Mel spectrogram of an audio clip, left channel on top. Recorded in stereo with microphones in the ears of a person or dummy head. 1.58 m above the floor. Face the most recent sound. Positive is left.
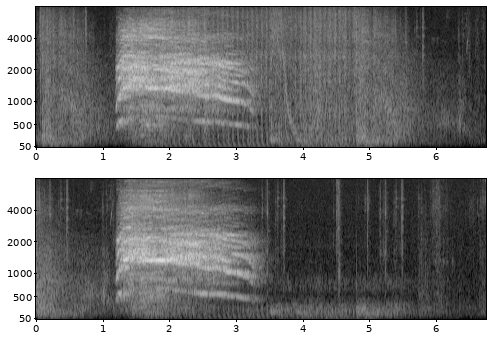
turn(degrees=65)  # may be behind; listen again after turning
